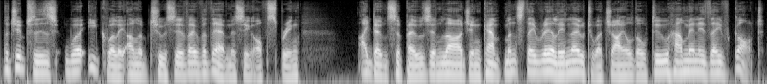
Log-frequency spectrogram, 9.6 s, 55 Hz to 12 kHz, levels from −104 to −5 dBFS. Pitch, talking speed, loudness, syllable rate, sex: 105 Hz, 170 wpm, -20 LUFS, 5.4 syllables/s, male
